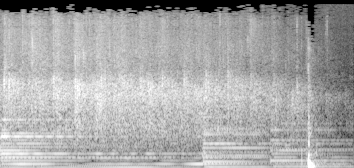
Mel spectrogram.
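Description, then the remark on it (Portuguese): A crowd applauds the Lord steadily for several seconds while sustained keyboard chords play underneath, shifting pitch a couple of times, with a brief louder thump near the end. “Vamos aplaudir o Senhor pela vida”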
